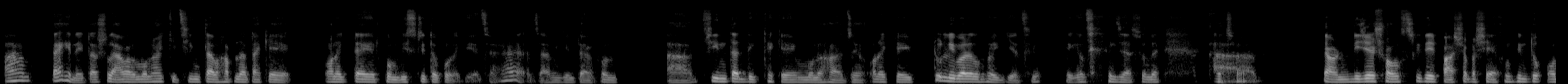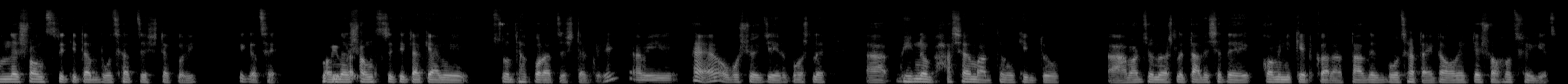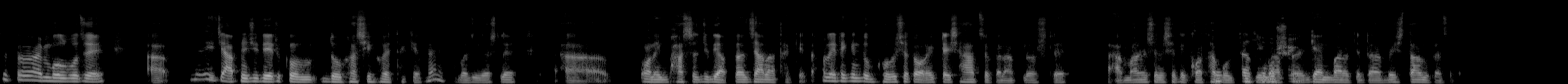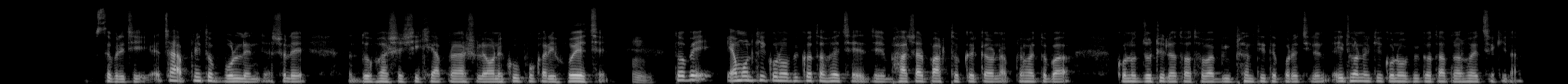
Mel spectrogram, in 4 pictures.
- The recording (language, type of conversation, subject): Bengali, podcast, দুই বা ততোধিক ভাষায় বড় হওয়ার অভিজ্ঞতা কেমন?
- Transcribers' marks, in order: in English: "লিবারেল"; laughing while speaking: "আছে? যে"; other background noise; "আচ্ছা" said as "এচ্ছা"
